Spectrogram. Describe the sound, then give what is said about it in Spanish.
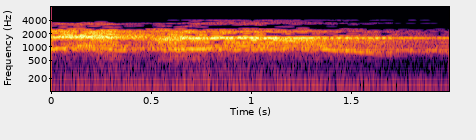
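A rooster crows once, a single loud, drawn-out call with a strained, nasal tone that holds steady before tapering off at the end. “Al primer canto del gallo”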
